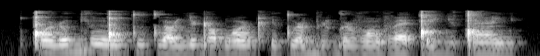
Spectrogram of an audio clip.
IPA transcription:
ǃ ɔ̃˩ ɳ ʊ˦˨ bʲ u˦˨ ŋ͡ǃ ʊ˩ tʷ ə˩ tʷ ɑː˩ ɭ ʎ ə˦˨ ɖ ɔ˩ b ɔ̃ː˦˨ ɭ ʈʰ ɪ˩ tʷ ɑ˦˨ ɭ bʲ ə˦˨ ɭ ɡ ʊ˦˨ ɭ v ɔ̃˦˨ ɡ v æ˩ ǃ ɪ˦˨ ʎ ə˩ ǃ æ̃˦˨ ʎ

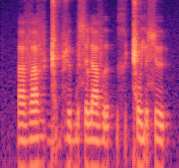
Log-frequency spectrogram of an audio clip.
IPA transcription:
a v a v ʏ ɡ͡ǁ u b ɮ ʏ b ə s ə l a v ə | x ʏ ǁ o j ʏ s ʏ

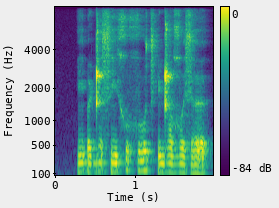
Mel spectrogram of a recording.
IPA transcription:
ẽ ʔ ɤ ɖ ɜ s ẽ x o x o t͡sʼ ẽ ɖ ɔ ʁʷ e s ɜ

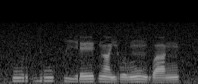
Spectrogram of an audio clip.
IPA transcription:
uː˦ r ɡ͡b uː˦ p iː˨ ɾ eː˦ ɡ ã˨ j ʊ˨ l ũ˦˨ ɡʷ a˨˦ ŋ

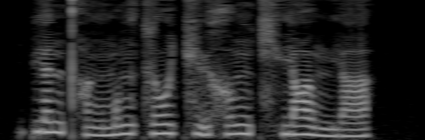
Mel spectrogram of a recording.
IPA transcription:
p j ɛ˥˩ n t̪ʰ ɑ˩ ŋ m ɤ˥˩ ŋ t͡s o˥ ʊ̯ t͡ɕ y̰˨˩ x ɤ˥˧ ŋ t͡ɕʰ j ɑ˥˩ ʊ̯ m j ä˧˥

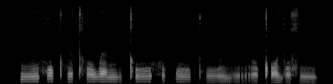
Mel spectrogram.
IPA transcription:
ɲ ĩ˨˦ f o˦ pʰ ɪ˦ tʰ o˦ w ɛ˦ ŋ i˨ kʼ uː˦ h u˨ k͡p uː˦ pʰ uː˨ j i˨ r o˨ kʼ ɔ˦ j o˨ s ĩ˨

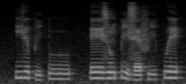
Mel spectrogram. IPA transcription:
j ɪ˦ p i˨ k͡p uː˦ | eː˦ z ũ˦ k͡p i˦˨ z ɛ˨ f iː˨ kʷ e˦

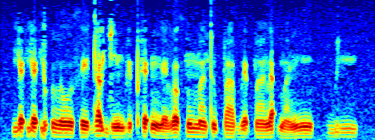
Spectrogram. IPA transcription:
j ɛ˦ ʔ j ɛ˦ ʔ j ʊ˦ ʔ l o˨ ʊ̯ θ e˨ d a̰˦˨ ʊ̯ d͡ʑ ĩ˨ b ḛ˦˨ pʰ ɛ˦ ʔ ŋ ɛ˨ l ɔ̰˦˨ θ ũ˦ m ã˦ t ṵ˦˨ p ä˦ b ɛ̰˦˨ p ã˦ l ä˦ ʔ b ã˨ ŋ ĩ˦ | b i˦

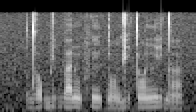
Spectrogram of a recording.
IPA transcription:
d ɔ˧ b i˦ b a˦ ɾ ũ˧ f ĩ˧ k͡p ɔ̃˨ ɡ i˧ t ɔ̃˦ n i˦˨ d ã˨

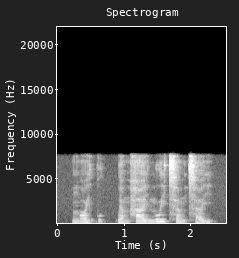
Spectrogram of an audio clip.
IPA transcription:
ŋ ɔː˨˧ j kʷ ɐ˥ k̚ ʊ˧ k̚ l ɐ˨˥ m h aː˧ j n̪ uː˥ j t͡sʰ ɐ˧ m t͡sʰ ɐ˨˥ j

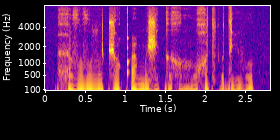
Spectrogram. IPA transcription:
ħ ʊ ð ɔ ð o l ʊ t͡ʃ o qʼ i m ə ʒ i k ə x ʊ ɦ u χ ə t͡sʼ ʊ d i β ʊ

